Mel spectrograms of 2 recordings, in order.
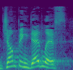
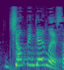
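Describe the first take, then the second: First: Said in the usual way. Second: Incredulous. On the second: Retold or imitated. Disbelief at silly exercise.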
